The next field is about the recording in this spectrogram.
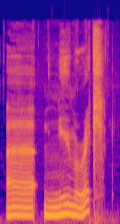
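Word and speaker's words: Gnumeric: Numeric, with a silent G.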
